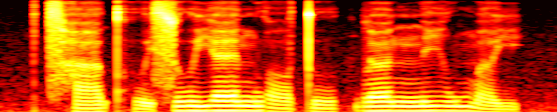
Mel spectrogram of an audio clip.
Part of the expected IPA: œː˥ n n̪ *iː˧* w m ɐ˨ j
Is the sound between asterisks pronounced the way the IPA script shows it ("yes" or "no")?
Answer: no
